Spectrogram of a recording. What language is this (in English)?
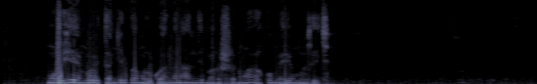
Kinyarwanda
